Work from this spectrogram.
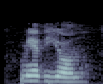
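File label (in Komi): "медъён", Komi, female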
